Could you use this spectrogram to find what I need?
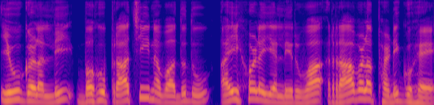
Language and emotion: Kannada, neutral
